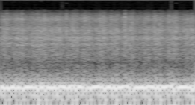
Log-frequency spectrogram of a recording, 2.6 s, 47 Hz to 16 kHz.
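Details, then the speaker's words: 1983 Honda VF750F Interceptor running off its own tank after a fuel petcock rebuild with no fuel leaks: smooth, steady low idle with an even deep hum and no misses, though a slight rattle was heard toward the rear; normal idle. "It sounds really good. Really good."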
